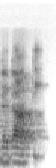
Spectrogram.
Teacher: In dadati, both the dakaras are in alpa prana. Dadhati. The second da is mahaprana.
